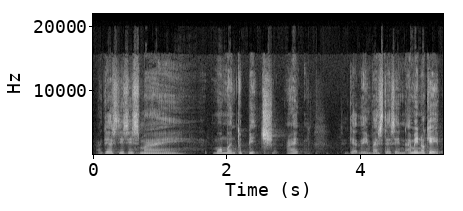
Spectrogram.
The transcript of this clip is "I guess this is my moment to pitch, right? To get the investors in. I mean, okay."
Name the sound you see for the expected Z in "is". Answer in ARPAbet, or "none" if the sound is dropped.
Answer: S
